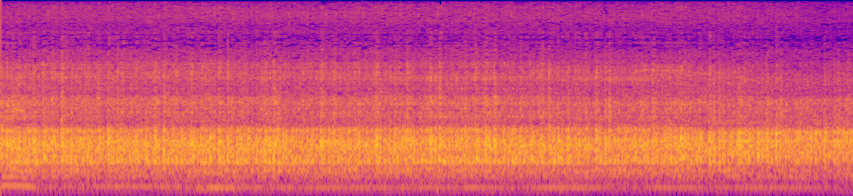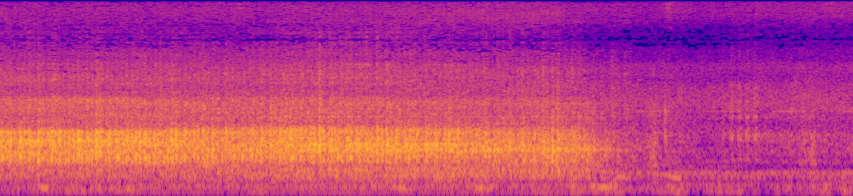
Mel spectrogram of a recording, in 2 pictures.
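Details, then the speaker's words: Proton Waja engine at idle with a harsh, gravelly, steady roar, and coolant not circulating: symptom of a failed water pump bearing, heard before the pump is replaced. "Dia ada bunyi kasar. Kita start. Ha nampak dia bunyi dia kasar macam bearing water pump tu dah rosaklah."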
